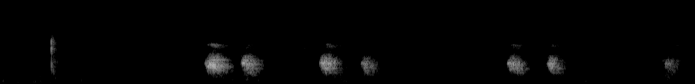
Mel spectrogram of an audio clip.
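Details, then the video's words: Litter of Blenheim Cavalier King Charles Spaniel puppies in a pen, a thin high squeak followed by bursts of sharp yapping barks in twos, ending with a softer single bark. "Cavalier Puppies Bark, Howl, and POOP"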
